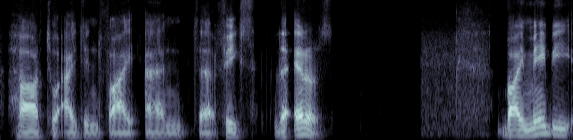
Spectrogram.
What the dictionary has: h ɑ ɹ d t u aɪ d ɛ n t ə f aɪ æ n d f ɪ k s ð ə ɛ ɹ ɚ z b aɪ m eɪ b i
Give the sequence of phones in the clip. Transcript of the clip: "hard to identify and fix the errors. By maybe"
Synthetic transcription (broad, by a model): h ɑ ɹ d t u aɪ d ɛ n t ə f aɪ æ n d f ɪ k s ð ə ɛ ɹ ɚ z b aɪ m eɪ b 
